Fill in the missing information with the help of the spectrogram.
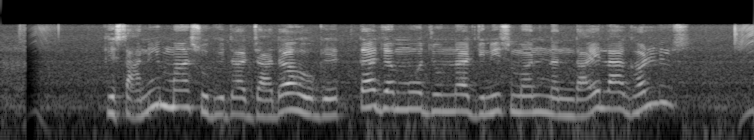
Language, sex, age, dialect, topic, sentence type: Chhattisgarhi, male, 18-24, Central, agriculture, statement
